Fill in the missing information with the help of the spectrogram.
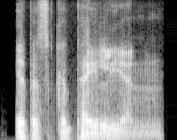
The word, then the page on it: Episcopalian: British English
